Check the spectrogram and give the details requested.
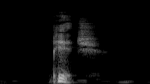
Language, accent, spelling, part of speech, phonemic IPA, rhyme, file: English, Australia, pitch, noun / verb / adjective, /pɪt͡ʃ/, -ɪtʃ, En-au-pitch.ogg
- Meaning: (noun) 1. A sticky, gummy substance secreted by trees; tree sap 2. A sticky, gummy substance secreted by trees; tree sap.: Anything similar to or derived from tree sap: resin; rosin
